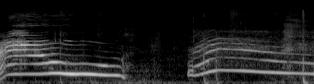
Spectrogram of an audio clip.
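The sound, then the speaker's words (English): A voice imitates a frightened cat with two long, drawn-out meows separated by a short pause, each wavering and falling in pitch, loud. “You meow like a cat?”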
